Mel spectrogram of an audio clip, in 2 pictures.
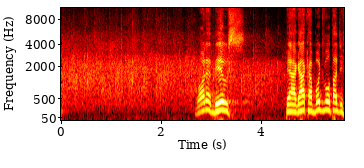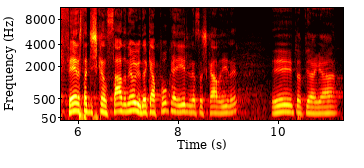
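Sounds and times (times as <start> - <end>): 
audience applauding: 0.0 - 5.2
speech: 2.7 - 3.7, 4.5 - 11.3.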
